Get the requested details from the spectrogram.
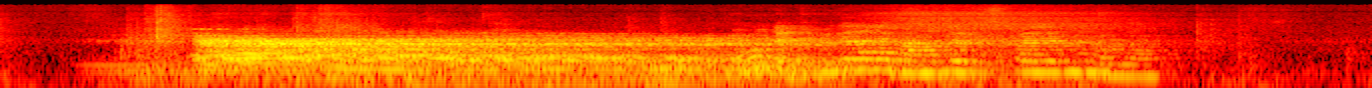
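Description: A shimmering electronic startup chord swells and rings out through a television speaker, then fades.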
